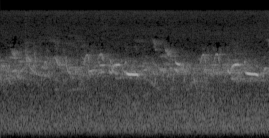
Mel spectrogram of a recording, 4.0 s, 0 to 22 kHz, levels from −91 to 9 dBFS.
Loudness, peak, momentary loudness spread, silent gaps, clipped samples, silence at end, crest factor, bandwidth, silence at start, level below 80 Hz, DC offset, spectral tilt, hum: -30 LUFS; -18 dBFS; 12 LU; none; under 0.1%; 0 s; 14 dB; 16 kHz; 0 s; -86 dBFS; under 0.1%; 0 dB/octave; none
